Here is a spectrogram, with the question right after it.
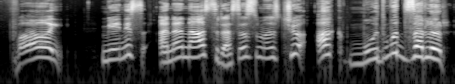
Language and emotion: Kashmiri, disgusted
